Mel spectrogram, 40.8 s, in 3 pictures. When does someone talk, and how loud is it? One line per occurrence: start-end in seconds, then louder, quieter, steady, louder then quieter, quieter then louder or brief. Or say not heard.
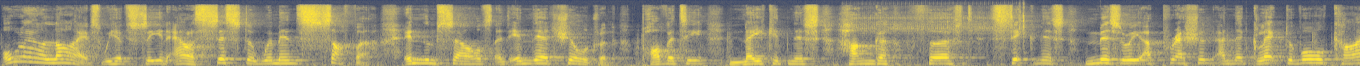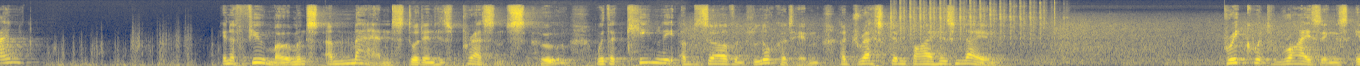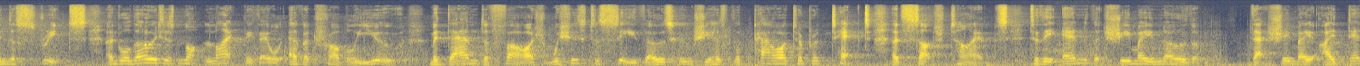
0.0-13.8 steady
15.8-23.6 steady
25.9-40.7 steady.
